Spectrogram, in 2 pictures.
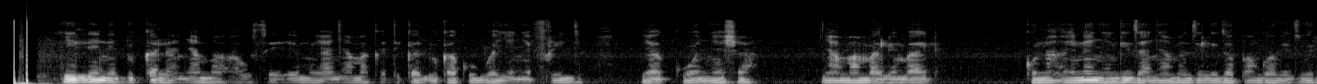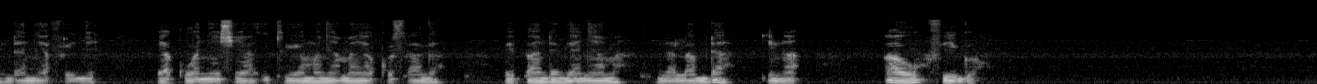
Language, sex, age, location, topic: Swahili, male, 25-35, Nairobi, finance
